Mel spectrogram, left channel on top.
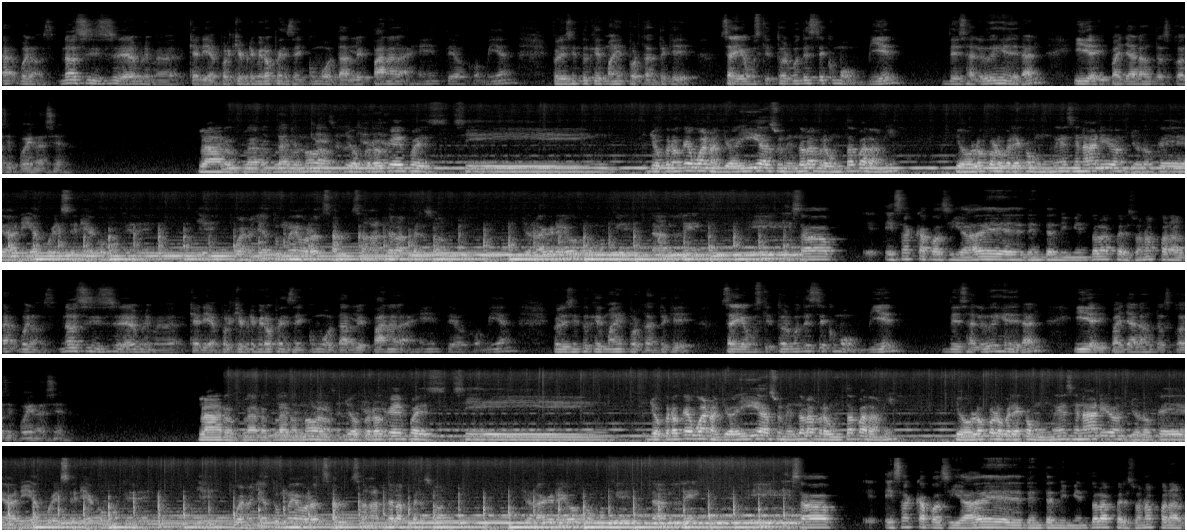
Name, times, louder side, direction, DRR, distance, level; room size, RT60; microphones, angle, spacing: voice 1, 0.0-6.9 7.2-9.0 9.4-12.4 14.6-15.7, equal, 35° left, 0.8 m, -30 dB
voice 2, 13.8-20.8 21.4-25.2 25.5-28.2 28.9-30.7 31.1-32.0 32.3-35.4, right 2 dB, 25° right, 0.4 m, -21 dB
sound 1, 14.0-31.7, right 1 dB, 80° right, 0.4 m, -21 dB
2.4 x 2.2 x 3.0 m
head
